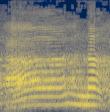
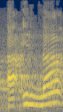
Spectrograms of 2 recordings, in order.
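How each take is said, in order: First: The second hamza is smoothed into a long vowel. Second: Both hamzas are said with a glottal stop. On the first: "Hamzah yang kedua diganti alif" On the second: "bitahqiqil hamzatain"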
